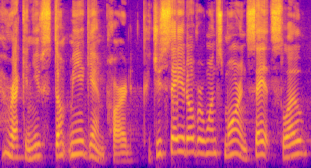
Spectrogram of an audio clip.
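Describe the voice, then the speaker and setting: In a dramatised story reading, a man voices a rough, hearty, good-natured Old West American miner, using slangy, folksy, emphatic speech. His voice is high and animated at a moderate pace, and he sounds puzzled and folksy.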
